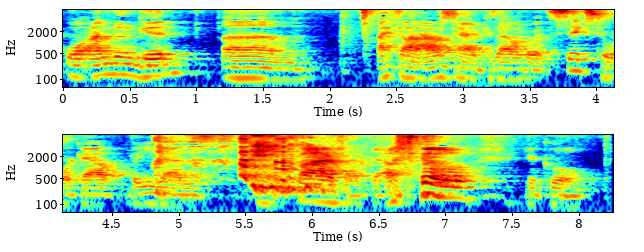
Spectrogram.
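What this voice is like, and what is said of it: Hoarse, raspy voice. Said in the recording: “I'm a little hoarse ... my voice is probably going to be gone ... You can already tell it's kind of raspy.”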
